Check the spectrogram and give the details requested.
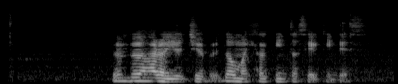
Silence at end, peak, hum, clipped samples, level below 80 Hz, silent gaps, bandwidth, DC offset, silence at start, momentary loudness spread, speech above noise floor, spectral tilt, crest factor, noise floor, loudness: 0.35 s; -8 dBFS; none; under 0.1%; -78 dBFS; none; 11 kHz; under 0.1%; 1.15 s; 15 LU; 33 dB; -5.5 dB/octave; 24 dB; -64 dBFS; -31 LUFS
